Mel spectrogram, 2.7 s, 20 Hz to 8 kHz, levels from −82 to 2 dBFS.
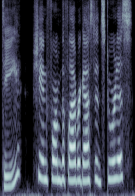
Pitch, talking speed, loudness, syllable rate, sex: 260 Hz, 135 wpm, -16 LUFS, 5.6 syllables/s, female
